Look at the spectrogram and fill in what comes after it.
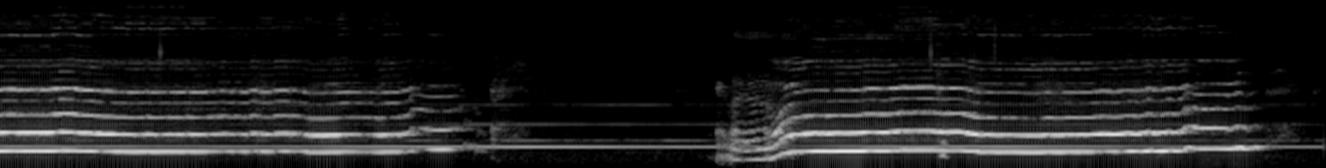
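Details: Dog howling along with tornado sirens. A drawn-out, even howl lasts about four seconds and fades. After a pause, a scooping howl rises into another long, level, wavering howl. A steady siren hum continues behind it.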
